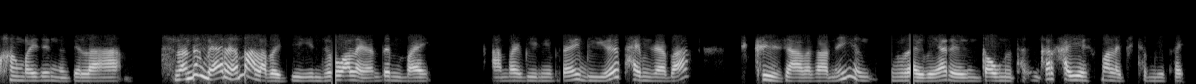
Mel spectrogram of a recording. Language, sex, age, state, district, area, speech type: Bodo, female, 60+, Assam, Kokrajhar, urban, conversation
